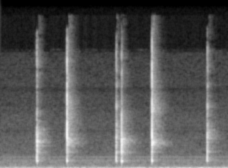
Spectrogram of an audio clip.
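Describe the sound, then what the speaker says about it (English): Spindle bearings of a Quorn tool grinder clicking, heard as about six sharp, light metallic ticks at irregular intervals over a low, quiet hum. "It makes a clicking noise, kind of like a child's toy, little metal clicker"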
